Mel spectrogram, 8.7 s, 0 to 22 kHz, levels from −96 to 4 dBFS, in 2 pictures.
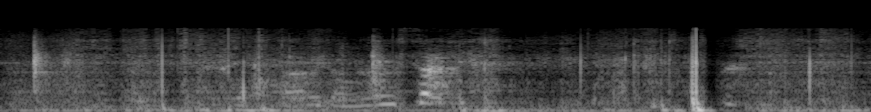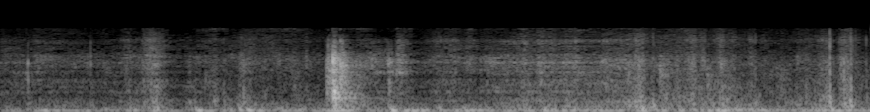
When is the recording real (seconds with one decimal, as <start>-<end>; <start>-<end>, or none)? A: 5.4-6.2; 7.5-8.7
